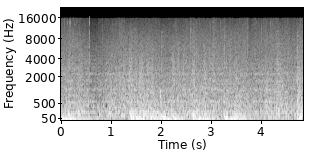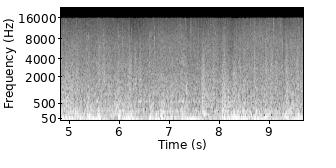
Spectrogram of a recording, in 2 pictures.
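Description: Steady rushing noise like heavy rain, with low rumbles like distant thunder swelling a few times.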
